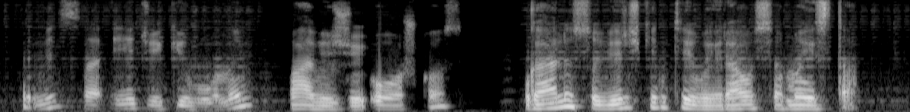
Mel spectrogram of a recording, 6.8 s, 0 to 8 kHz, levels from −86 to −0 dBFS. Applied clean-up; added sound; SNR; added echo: neural separator model SepFormer DNS4.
